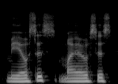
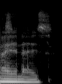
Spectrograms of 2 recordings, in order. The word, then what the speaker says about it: meiosis: called, as I've said, meiosis, meiosis. I've heard lots of different pronunciations. Mayonnaise. No, never that's, that one. That's the one that it isn't. It's close, but it's not. Meiosis.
